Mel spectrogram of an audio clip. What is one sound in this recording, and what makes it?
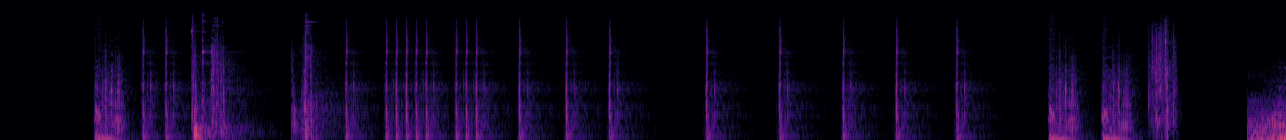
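Short menu clicks and ticks sound in quick succession.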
